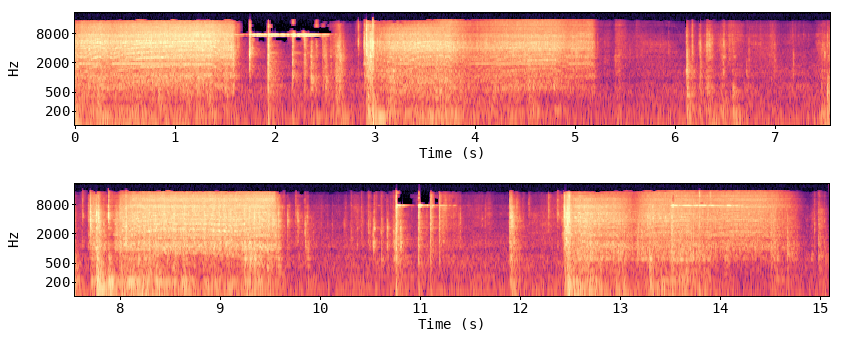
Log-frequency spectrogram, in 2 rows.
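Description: Power drill running in four bursts of about two seconds each, its pitch sweeping as it speeds up and slows down, spinning the 10 mm skid-plate bolts, with small clicks and knocks between the runs.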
